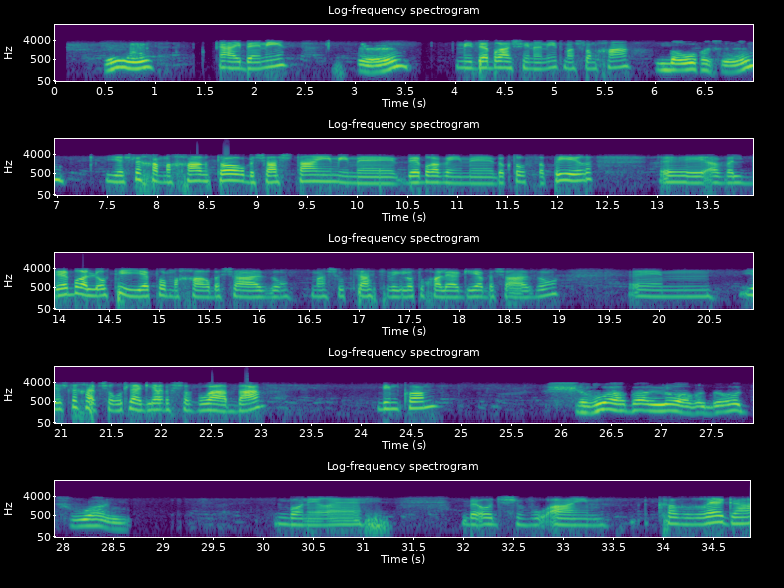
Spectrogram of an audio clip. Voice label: call recording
